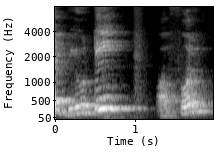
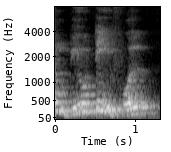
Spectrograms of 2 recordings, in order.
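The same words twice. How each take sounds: First: beauty and फुल said as two separate words; split into two words. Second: Said in the usual way. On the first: Shown as a demonstration. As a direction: break clearly after beauty, then give फुल on its own. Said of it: "दो अलग अलग शब्द हो गए". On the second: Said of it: "मैं शब्द बोल रहा हूं".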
